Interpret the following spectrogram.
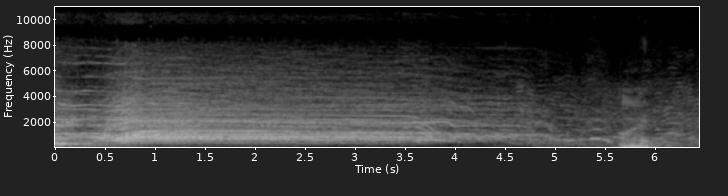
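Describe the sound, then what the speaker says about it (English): A live concert crowd at a gospel-rap show in Lakeland, Florida, screams and cheers loudly in a sustained roar of many voices, with whoops and shouts that ebb slightly toward the end. "everybody scream on three"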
